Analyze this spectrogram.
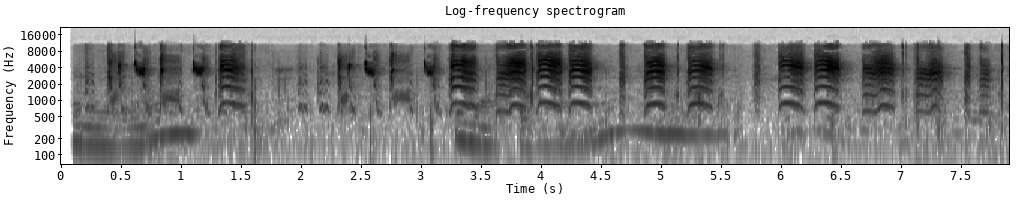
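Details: Zebra finch, a lively, active small bird, giving loud nasal, harmonic beeping calls in quick irregular bursts, with a low smooth tone sliding underneath and sharp clattering clicks from a budgerigar perched on the camera.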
